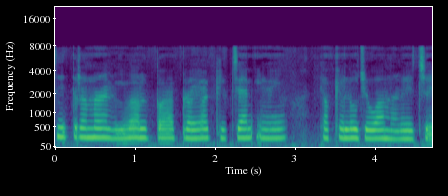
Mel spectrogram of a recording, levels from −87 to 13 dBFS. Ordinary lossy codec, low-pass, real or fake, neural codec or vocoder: none; none; fake; codec, 16 kHz, 1 kbps, FunCodec, trained on Chinese and English, 50 frames a second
